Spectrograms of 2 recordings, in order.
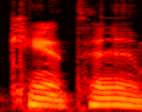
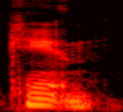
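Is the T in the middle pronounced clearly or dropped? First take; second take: clearly; dropped. First: The middle T is pronounced clearly. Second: The middle T is dropped, Ohio style.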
